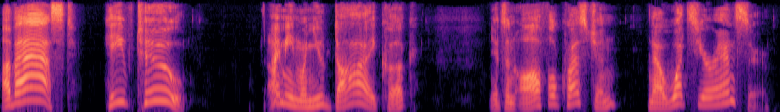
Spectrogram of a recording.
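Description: Man playing a brash, swooping, high-pitched ship's mate. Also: sing-song, a little slow, husky, no room sound, lo-fi sound, heavily acted. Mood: mocking. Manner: loud, teasing, interrogating, swooping exclamations. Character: brash, bossy, mocking male whaling ship's mate.

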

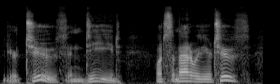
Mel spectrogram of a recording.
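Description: A man voicing an old aunt who is brisk, flustered and sharply scolding. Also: medium pitch, wildly swooping pitch, creaky, fairly bright tone, no room sound, pitched above the performer's own voice, exaggerated voice. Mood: skeptical.

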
